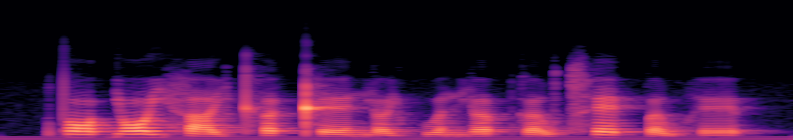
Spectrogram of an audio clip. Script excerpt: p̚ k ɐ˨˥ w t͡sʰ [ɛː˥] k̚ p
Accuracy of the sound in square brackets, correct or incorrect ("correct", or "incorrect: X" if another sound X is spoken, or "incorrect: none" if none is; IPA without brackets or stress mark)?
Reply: correct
